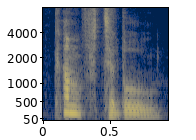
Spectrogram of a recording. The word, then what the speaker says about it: comfortable: Comfortable. Comfortable. Yeah, just three syllables.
